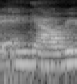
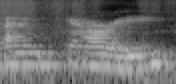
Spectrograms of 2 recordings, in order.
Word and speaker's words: Angourie: You mentioned Angourie. I almost said Angourie, which is me just being klutzy. But Angourie flowery, it's very easy to remember. Yes, Once you rhymes with flowery, yes, you'll never forget it.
